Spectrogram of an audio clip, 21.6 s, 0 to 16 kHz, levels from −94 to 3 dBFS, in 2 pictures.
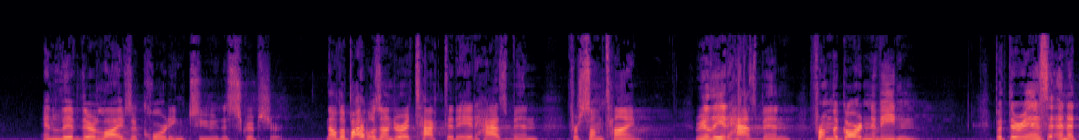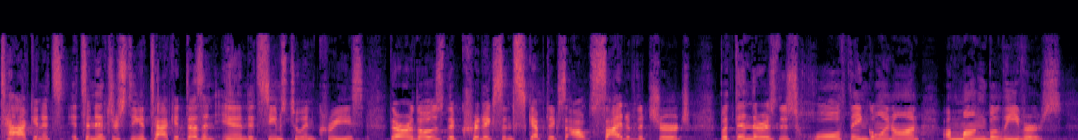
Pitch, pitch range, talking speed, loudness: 195 Hz, 140-225 Hz, 195 wpm, -28 LUFS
